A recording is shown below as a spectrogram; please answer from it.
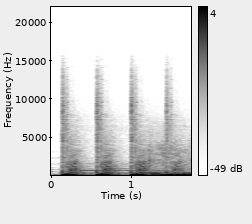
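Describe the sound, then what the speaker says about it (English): Red objects blow up when shot in the Western video game Guns & Spurs, giving four sharp, loud stock explosion blasts at roughly even intervals, each one booming and then trailing off, with no voices. "they have the most stock of stock explosion sound effects"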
